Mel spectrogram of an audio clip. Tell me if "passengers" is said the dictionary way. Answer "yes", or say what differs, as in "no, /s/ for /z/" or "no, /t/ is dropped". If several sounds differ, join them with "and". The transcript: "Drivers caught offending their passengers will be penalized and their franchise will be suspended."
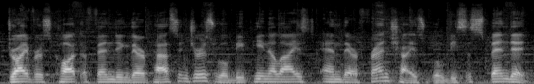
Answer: yes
